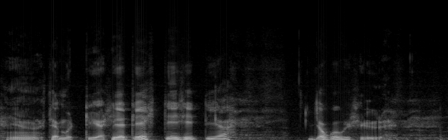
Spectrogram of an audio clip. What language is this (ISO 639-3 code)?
fin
